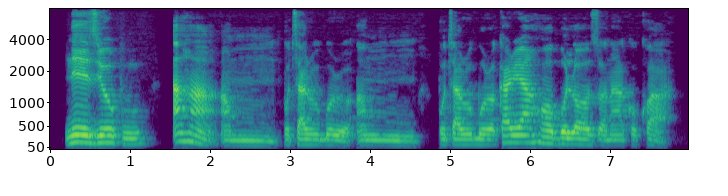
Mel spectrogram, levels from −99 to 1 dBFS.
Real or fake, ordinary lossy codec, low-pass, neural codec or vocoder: real; none; none; none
